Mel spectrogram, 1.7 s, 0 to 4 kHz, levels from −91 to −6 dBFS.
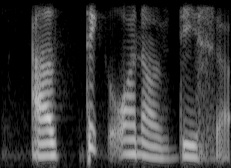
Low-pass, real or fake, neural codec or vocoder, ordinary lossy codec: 3.6 kHz; real; none; Opus, 24 kbps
